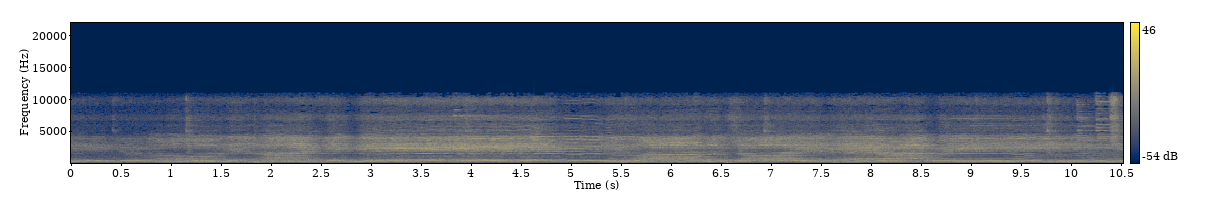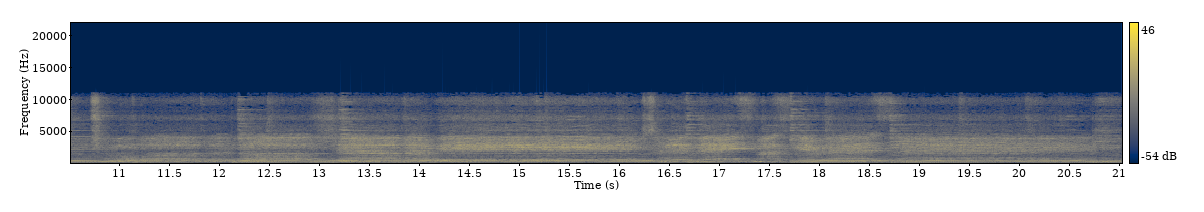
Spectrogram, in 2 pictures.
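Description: Choir singing gospel music, coming in suddenly at the start and continuing steadily.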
